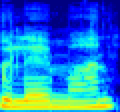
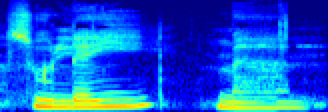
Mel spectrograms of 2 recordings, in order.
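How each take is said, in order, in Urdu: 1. دوسرا سلیبل سادہ 'leh' آواز ہے۔ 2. دوسرا سلیبل پھسلتی ہوئی 'lay' آواز ہے۔ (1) "اردو میں ہم سلیمان کہہ لیتے ہیں" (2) "لام کی پر فتح ہے, ساتھ میں یا مدلین"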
